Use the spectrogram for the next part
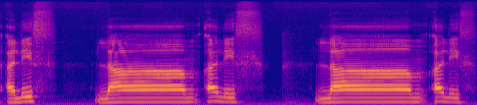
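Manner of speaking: لام stretched long, الف short; drawn-out letter names for repetition; slow recitation. Shown as a demonstration. Teacher showing how long to hold لام.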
